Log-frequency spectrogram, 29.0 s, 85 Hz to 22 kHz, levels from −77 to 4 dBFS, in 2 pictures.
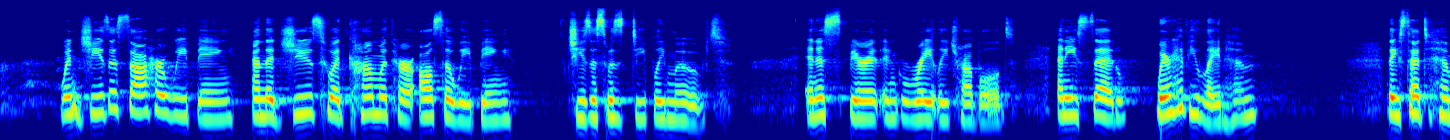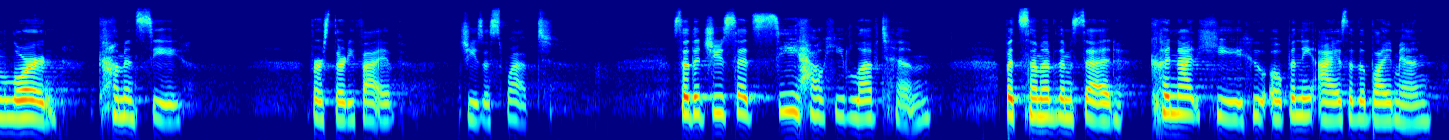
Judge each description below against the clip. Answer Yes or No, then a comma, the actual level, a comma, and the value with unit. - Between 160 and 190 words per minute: No, average, 145 wpm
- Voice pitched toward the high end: Yes, high, 220 Hz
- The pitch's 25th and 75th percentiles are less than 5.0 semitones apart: Yes, average, 3.3 semitones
